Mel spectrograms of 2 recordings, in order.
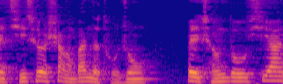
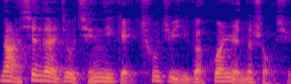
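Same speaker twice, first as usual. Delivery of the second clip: ordinary talk, nothing marked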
